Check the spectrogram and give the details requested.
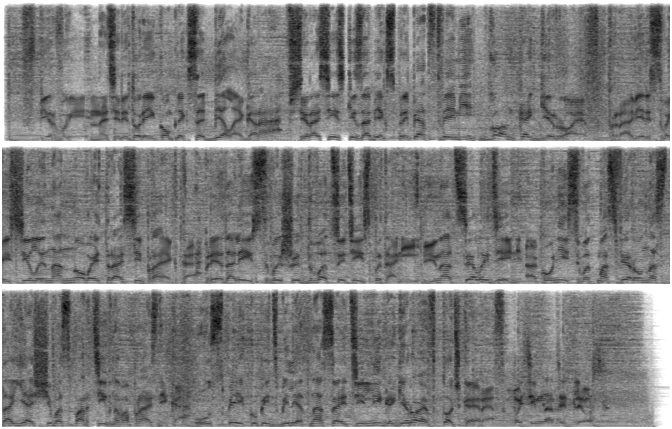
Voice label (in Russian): Рекламный аудиоролик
